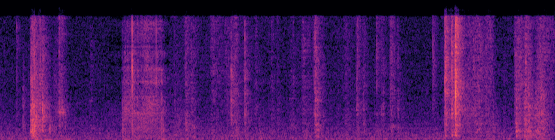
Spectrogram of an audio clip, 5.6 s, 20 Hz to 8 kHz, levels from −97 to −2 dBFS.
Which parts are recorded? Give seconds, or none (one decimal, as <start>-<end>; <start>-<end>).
0.0-1.1; 1.7-5.6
